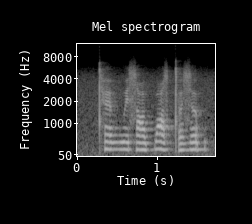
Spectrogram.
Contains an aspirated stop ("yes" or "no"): yes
